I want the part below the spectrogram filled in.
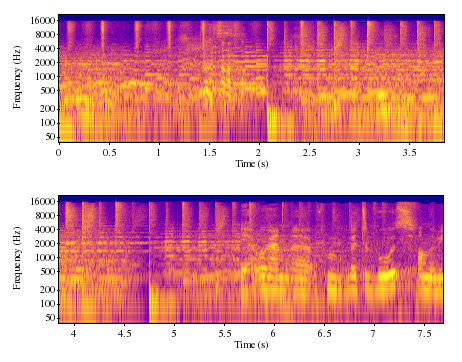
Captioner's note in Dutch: jongen lacht hardop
